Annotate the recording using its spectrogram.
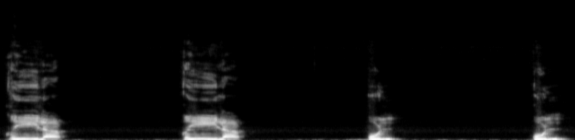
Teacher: تو یہاں پر بھی دیکھیں قاف کو موٹا پڑھ رہے ہیں، حالانکہ قاف کے نیچے زیر آ رہی ہے تب بھی قاف کو موٹا پڑھیں گے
